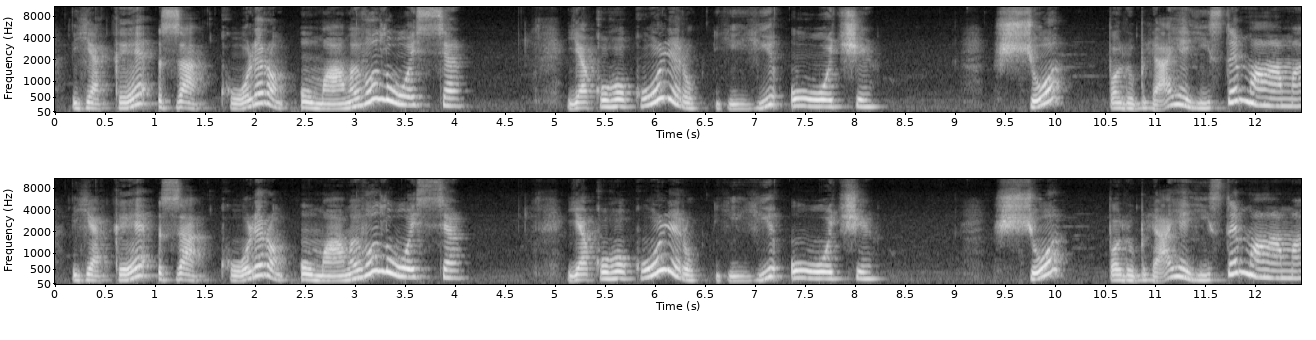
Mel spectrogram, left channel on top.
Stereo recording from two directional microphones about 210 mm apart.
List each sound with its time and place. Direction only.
0.2 s speech: 15° left (ahead or behind)
7.3 s speech: 35° left (ahead or behind)
7.6 s speech: 15° left (ahead or behind)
